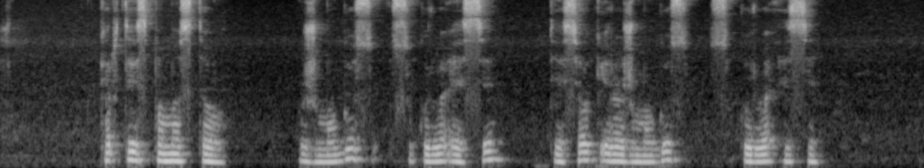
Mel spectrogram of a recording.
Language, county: Lithuanian, Vilnius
